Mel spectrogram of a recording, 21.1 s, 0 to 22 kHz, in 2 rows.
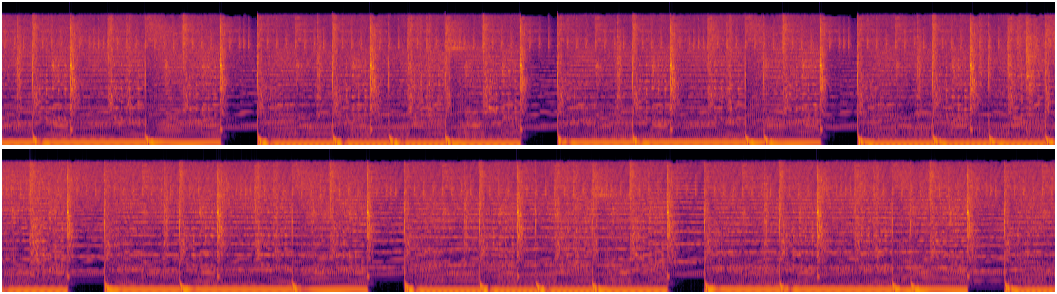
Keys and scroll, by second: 0.2 ctrl+z, 20.9 ctrl+space.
